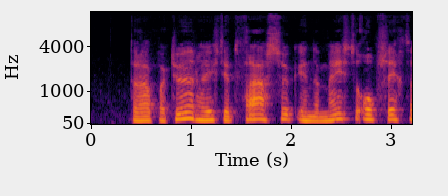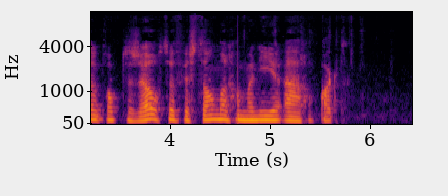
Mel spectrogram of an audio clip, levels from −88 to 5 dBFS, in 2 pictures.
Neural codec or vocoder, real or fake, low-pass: codec, 24 kHz, 0.9 kbps, WavTokenizer, medium speech release version 2; fake; 10.8 kHz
